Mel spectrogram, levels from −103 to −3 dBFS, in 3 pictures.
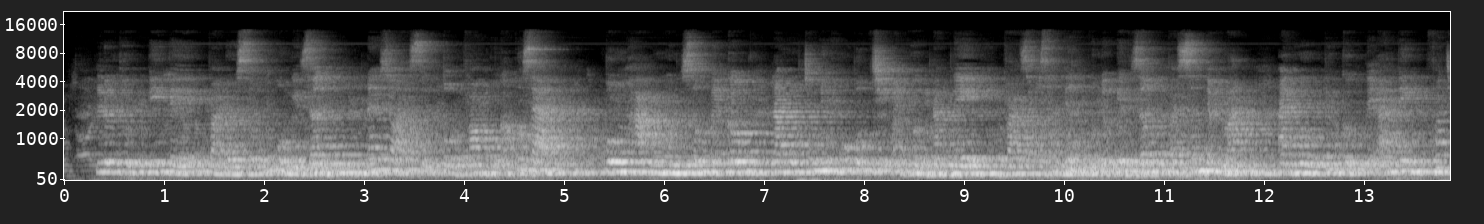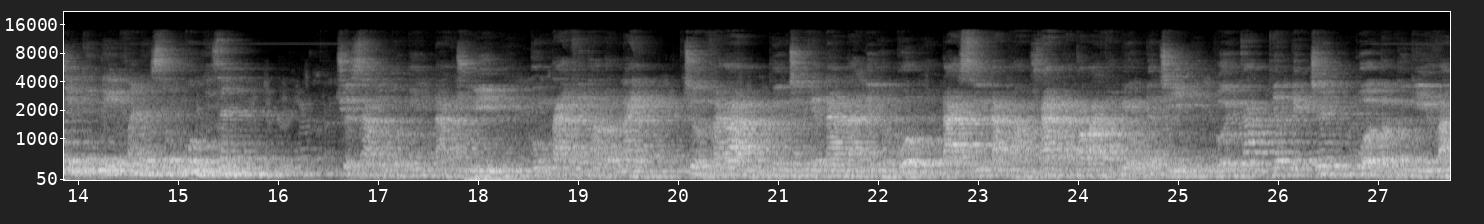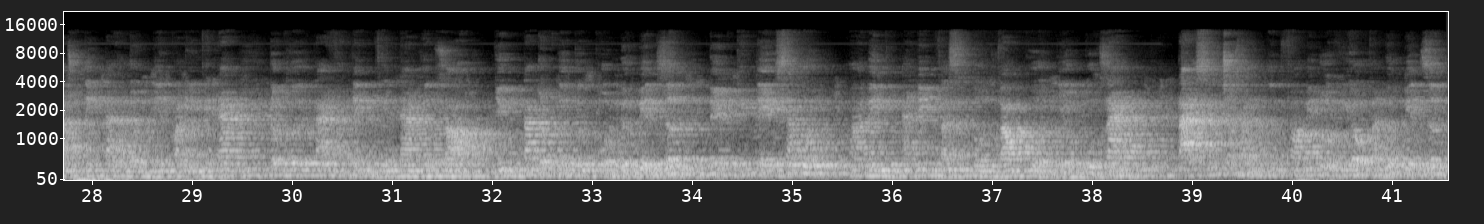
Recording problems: room echo; strong; dies away in 2.3 s
off-mic speech; far
background chatter; faint; throughout; 3 voices, 20 dB below the speech

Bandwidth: 14 kHz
